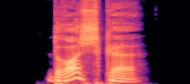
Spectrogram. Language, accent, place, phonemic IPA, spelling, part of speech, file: German, Germany, Berlin, /ˈdʁɔʃkə/, Droschke, noun, De-Droschke.ogg
- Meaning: 1. droshky 2. fiacre, horse-drawn taxi 3. fiacre, horse-drawn taxi: taxi (in general, including motorized ones)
